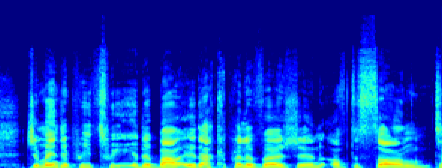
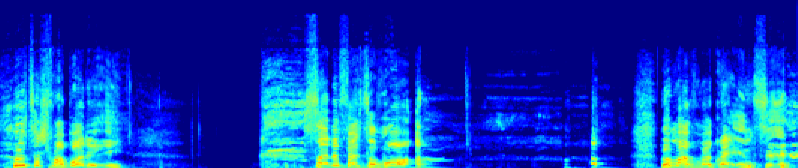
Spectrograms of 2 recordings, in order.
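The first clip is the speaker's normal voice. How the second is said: mock indignant questions; 10 semitones higher than usual. Real, not acted. Joking questions about lyrics.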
